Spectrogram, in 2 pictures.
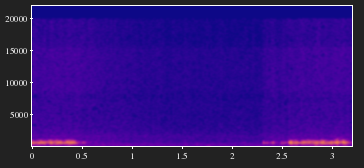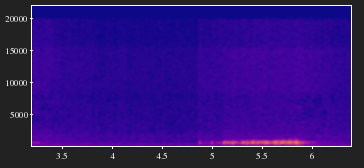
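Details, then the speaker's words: Auscultation in pneumonia showing consolidation signs (reduced air entry, crackles, bronchophony), focus possibly at lung bases: rough crackling breath sounds via stethoscope, about 22 breaths a minute, over faint steady hum. "y la oscultación característica que son los signos de consolidación: disminución de la entrada de aire, la presencia de crepitantes y la broncofonía. Escuchemos."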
